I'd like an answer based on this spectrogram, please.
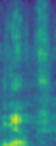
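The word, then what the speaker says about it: Mylk: we we we it's it's the same pronunciation but it's different spelling hole that's a weird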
